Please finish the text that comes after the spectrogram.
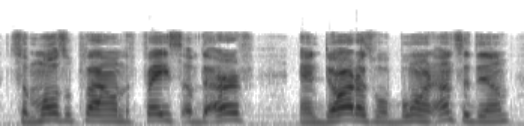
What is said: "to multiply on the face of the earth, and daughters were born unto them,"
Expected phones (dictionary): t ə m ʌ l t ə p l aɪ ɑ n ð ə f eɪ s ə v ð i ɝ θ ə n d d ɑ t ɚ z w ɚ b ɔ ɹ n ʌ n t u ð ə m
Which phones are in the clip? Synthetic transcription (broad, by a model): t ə m ʌ l t ə p l aɪ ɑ n ð ə f eɪ s ə v ð i ɝ θ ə n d d ɑ t ɚ z w ɚ b ɔ ɹ n ʌ n t u ð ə m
